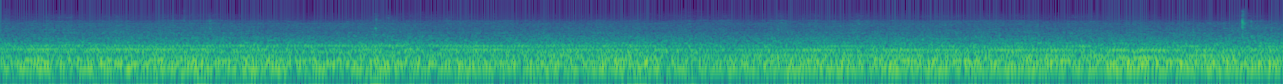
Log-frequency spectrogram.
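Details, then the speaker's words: Subaru Liberty Spec B cruising: faint steady whine over road rumble, following road speed not revs, not clutch; owner suspects driveshafts or alignment, front right wheel buckled with flat spot; source not yet found. "the wine is like speed really related it's not rev related so might used to coil livers"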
